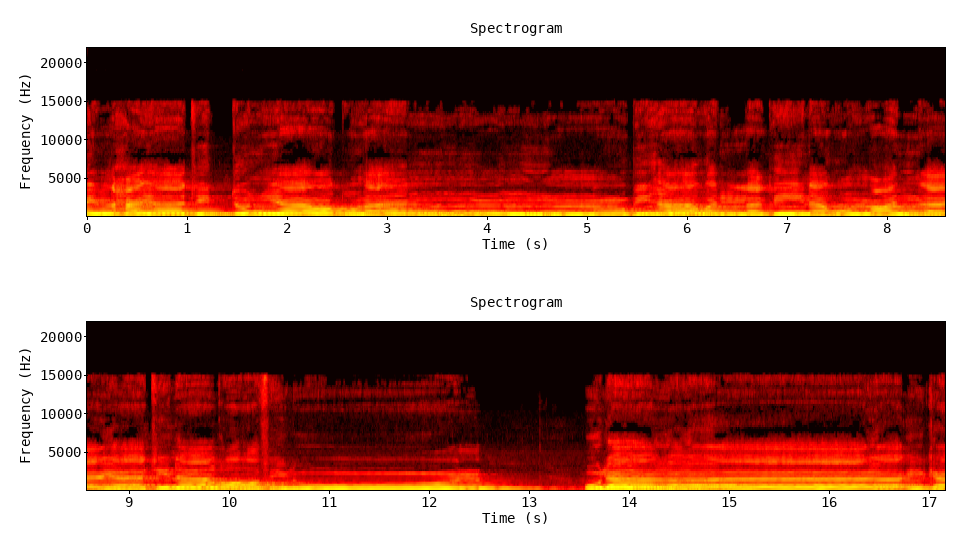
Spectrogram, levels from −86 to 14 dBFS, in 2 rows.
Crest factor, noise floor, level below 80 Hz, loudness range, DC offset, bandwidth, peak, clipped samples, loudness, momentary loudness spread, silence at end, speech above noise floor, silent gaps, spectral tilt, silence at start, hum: 14 dB; -43 dBFS; -66 dBFS; 2 LU; under 0.1%; 15.5 kHz; -4 dBFS; under 0.1%; -18 LUFS; 6 LU; 0 s; 27 dB; none; -6.5 dB/octave; 0 s; none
